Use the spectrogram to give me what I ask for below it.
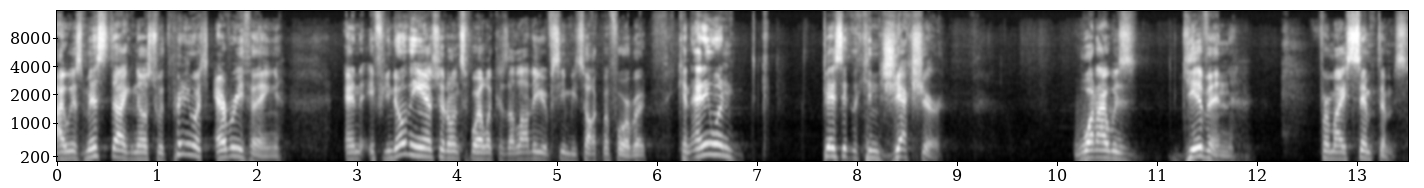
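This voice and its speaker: An animated man with a New York accent, fairly high in pitch, with lively intonation and long, frequent pauses. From New York City. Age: 50s. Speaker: keynote speaker. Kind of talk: keynote speech. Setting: stage with audience. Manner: fast.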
